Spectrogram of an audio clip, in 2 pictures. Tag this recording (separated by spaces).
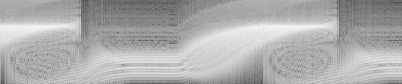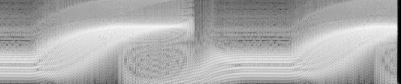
drone noise soundeffect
